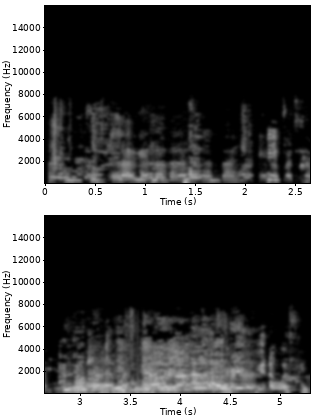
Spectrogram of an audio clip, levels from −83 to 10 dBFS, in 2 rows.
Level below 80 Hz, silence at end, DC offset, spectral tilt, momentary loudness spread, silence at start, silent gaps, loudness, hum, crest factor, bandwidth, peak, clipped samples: -60 dBFS; 0 s; under 0.1%; -5 dB/octave; 19 LU; 0.05 s; none; -16 LUFS; none; 16 dB; 7.8 kHz; -2 dBFS; under 0.1%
